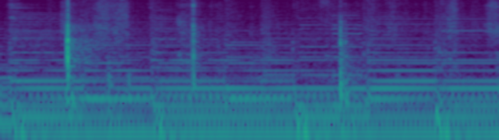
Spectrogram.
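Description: Quiet background music with a few short, sharp taps and clicks of a plastic ring binder being handled, the loudest about a third of a second in.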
